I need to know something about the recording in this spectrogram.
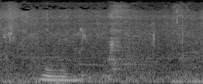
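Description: A man's voice making one short, wordless syllable, like a murmured "mm", about half a second in, over steady low background noise.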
